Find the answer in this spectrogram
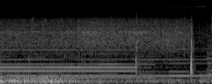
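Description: Cartoon rain sound effect, a steady hiss of heavy rain, under a few held notes of background music, with a short click near the end.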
